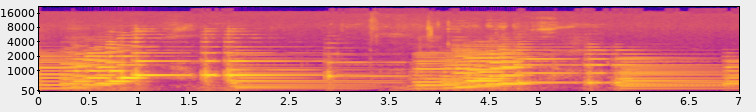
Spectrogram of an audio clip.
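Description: Piano plays a Bach partita line without pedal, separated notes and short gaps between phrases, clear and close, no voices.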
